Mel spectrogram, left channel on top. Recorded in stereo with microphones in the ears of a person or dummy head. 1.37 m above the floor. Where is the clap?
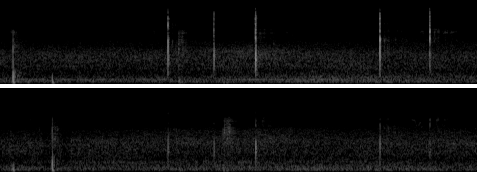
65° left (ahead or behind), 0.6 m.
